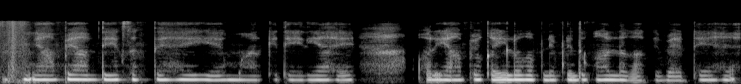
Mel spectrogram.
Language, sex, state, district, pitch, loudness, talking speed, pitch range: Hindi, female, Delhi, New Delhi, 210 Hz, -18 LUFS, 170 wpm, 205-220 Hz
